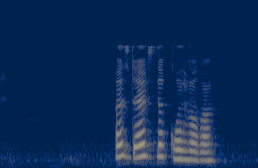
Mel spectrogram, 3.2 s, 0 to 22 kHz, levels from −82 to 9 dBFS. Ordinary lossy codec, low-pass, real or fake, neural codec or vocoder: none; 7.2 kHz; fake; autoencoder, 22.05 kHz, a latent of 192 numbers a frame, VITS, trained on one speaker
